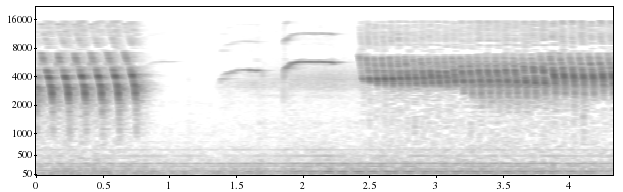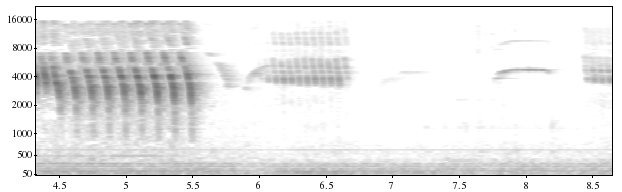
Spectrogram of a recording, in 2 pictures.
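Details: Canary delivering a ngerek mbarong song with long ngerol rolls, played to encourage lazy canaries. Bursts of fast high trills, including a three-second unbroken roll, alternate with brief pure whistles and quieter gaps.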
